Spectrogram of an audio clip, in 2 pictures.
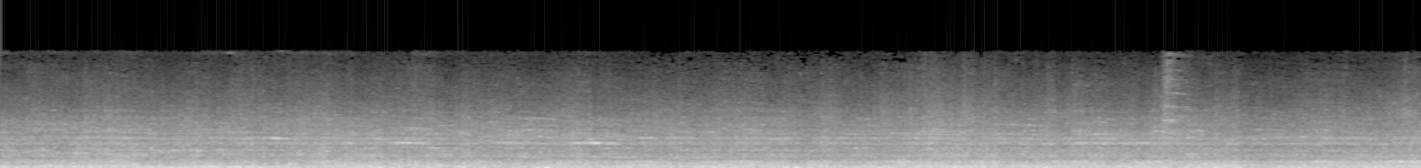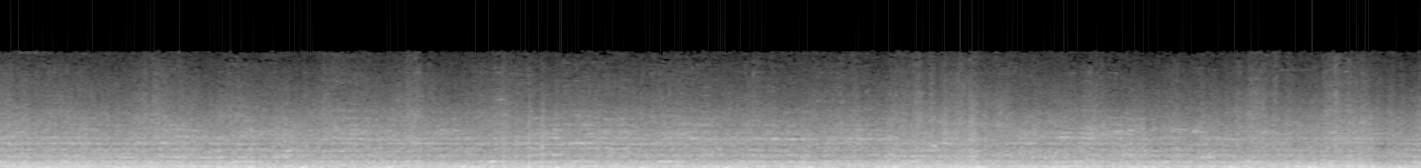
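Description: Florida East Coast Railway freight train's box cars and tank cars rolling past steadily, their steel wheels running on the rails with a steady metallic squeal over the rumble.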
